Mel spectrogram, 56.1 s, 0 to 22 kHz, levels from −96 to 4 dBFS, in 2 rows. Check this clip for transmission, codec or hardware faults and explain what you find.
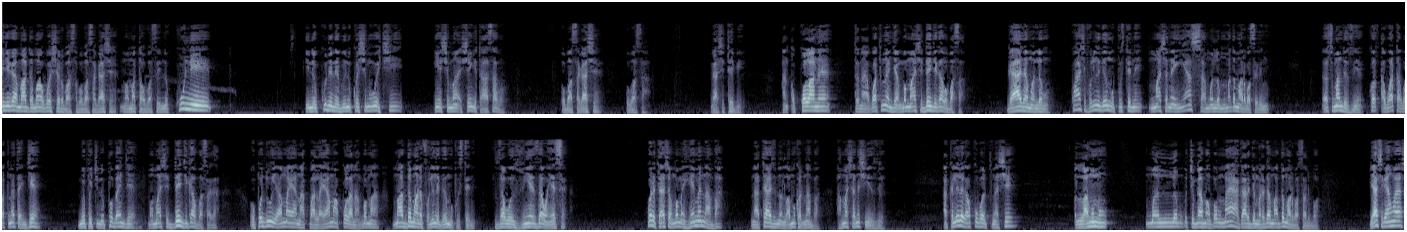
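The speech shows heavy codec damage throughout, plus four brief pre-echo events.

Vorbis compression: Across the whole clip there is nothing above 9.7 kHz, and the remaining treble is hissy and grainy, with sibilants turned to coarse noise and attacks blurred. The cause is likely low-quality Vorbis coding, consistent with a bitrate around 22 kbps. At that rate the encoder lowers its cut-off and quantises the residue above the spectral floor so coarsely that fine detail is replaced by noise of similar energy.

Pre-echo: Hiss runs ahead of sharp onsets at 14.50 s (19 ms), 15.59–15.61 s (24 ms), 20.12 s (18 ms) and 22.46–22.48 s (20 ms). Each attack falls late in a transform block, so quantisation noise sized for the loud onset is spread evenly across the block, including the quiet stretch before it. The onset sounds softened and smeared, with a short hiss leading in.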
